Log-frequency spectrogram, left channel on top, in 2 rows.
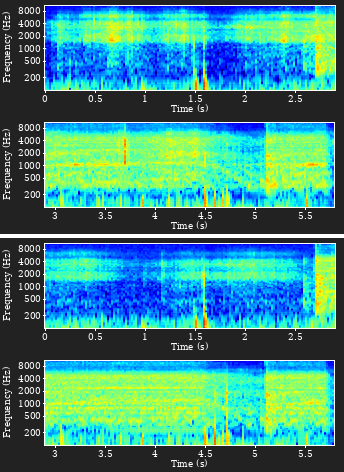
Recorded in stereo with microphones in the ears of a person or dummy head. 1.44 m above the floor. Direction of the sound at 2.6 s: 25° right (ahead or behind).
